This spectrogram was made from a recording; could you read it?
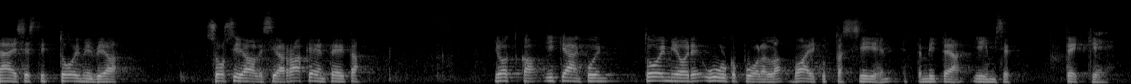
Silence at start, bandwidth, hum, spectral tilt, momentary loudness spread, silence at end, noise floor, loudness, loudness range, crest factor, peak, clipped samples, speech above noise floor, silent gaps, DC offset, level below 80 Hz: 0 s; 16 kHz; none; -6 dB/octave; 8 LU; 0.2 s; -59 dBFS; -34 LUFS; 3 LU; 16 dB; -18 dBFS; under 0.1%; 26 dB; none; under 0.1%; -70 dBFS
